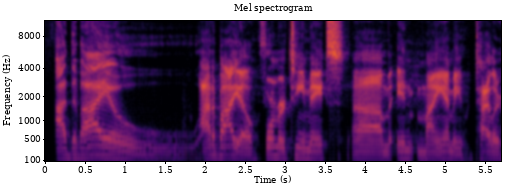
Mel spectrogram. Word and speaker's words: Adebayo: So Tyler Herro and Bam, how do you pronounce it? Adebayo? Adebayo.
